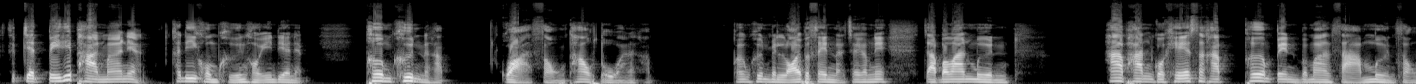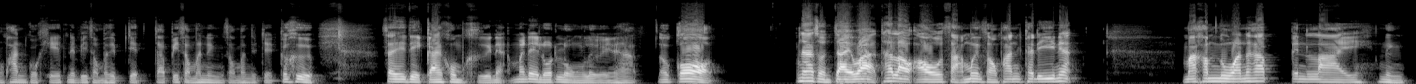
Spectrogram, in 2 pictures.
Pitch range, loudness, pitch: 100-125 Hz, -12 LUFS, 110 Hz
